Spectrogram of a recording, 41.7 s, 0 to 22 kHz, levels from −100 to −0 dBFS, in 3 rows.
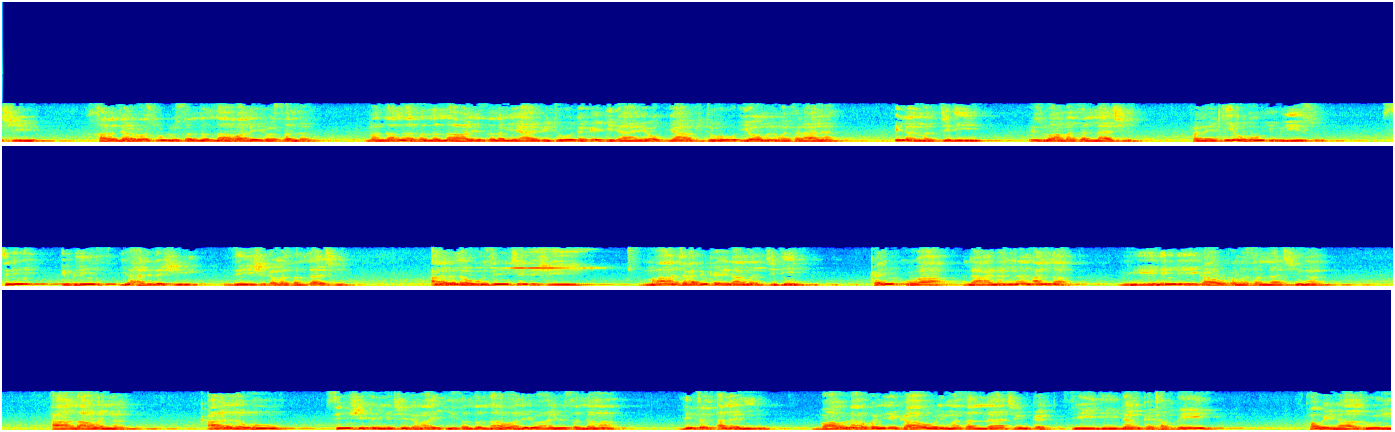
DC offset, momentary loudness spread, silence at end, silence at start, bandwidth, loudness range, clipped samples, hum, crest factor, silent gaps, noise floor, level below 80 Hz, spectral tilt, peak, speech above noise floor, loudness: under 0.1%; 16 LU; 0 s; 0 s; 6.4 kHz; 2 LU; under 0.1%; none; 12 dB; none; -37 dBFS; -48 dBFS; -7.5 dB/octave; -4 dBFS; 22 dB; -17 LUFS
